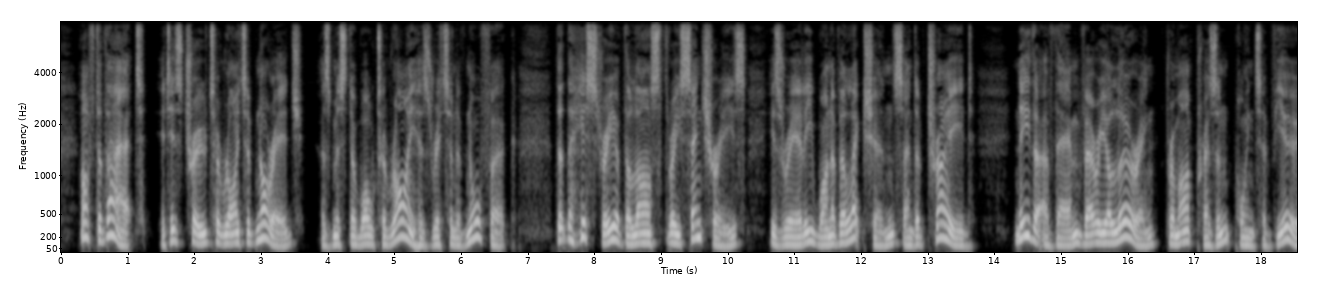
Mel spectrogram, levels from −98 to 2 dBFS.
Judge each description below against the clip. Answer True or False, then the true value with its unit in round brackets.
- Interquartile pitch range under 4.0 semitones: False (5.6 semitones)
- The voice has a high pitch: False (115 Hz)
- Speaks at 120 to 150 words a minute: True (140 wpm)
